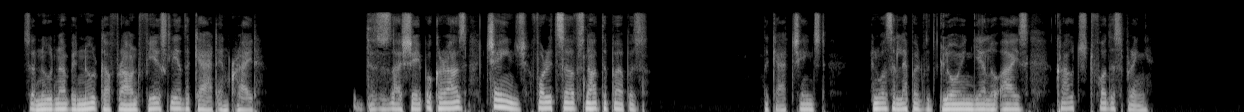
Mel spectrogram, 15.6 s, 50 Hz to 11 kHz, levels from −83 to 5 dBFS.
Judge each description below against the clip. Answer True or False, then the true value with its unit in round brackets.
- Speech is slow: False (150 wpm)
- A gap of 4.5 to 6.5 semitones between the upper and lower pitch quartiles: False (2.5 semitones)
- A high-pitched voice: False (110 Hz)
